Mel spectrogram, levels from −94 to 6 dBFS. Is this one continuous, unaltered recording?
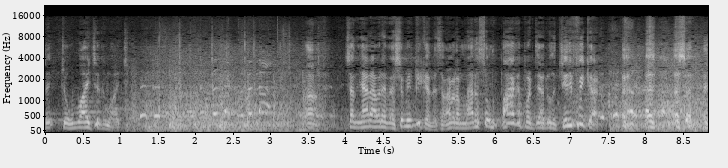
no; 1 cut; at 3.8 s

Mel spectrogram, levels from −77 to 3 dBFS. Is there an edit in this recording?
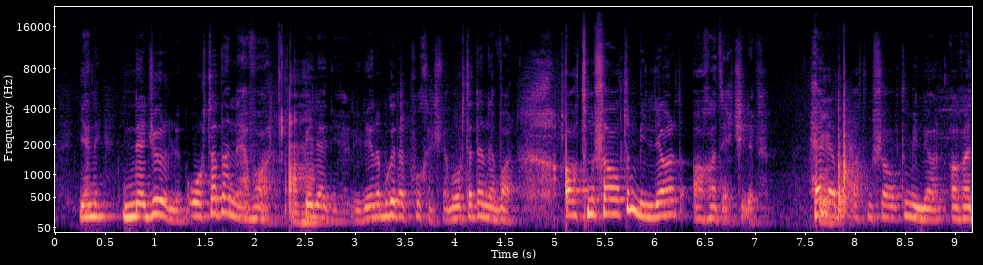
no; 0 cuts

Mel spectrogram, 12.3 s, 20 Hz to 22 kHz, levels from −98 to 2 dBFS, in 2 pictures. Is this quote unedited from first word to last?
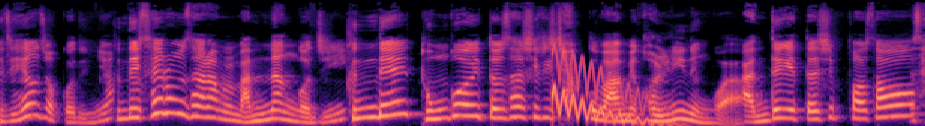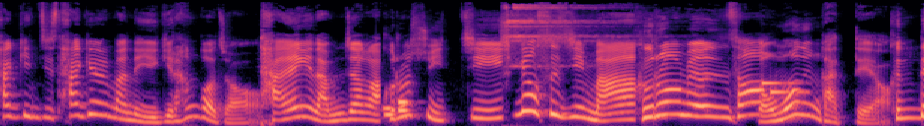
no; 4 cuts; at 1.0 s, 5.0 s, 7.9 s, 11.2 s

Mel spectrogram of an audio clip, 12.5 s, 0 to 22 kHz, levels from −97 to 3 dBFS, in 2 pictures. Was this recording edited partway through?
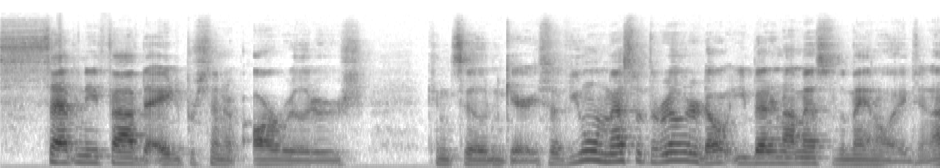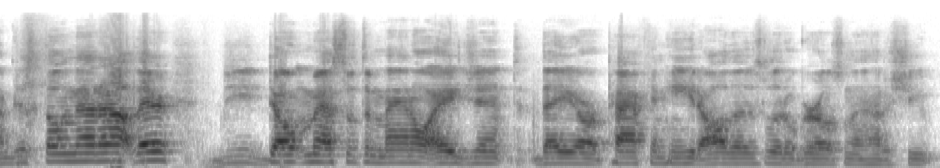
no; 0 cuts

